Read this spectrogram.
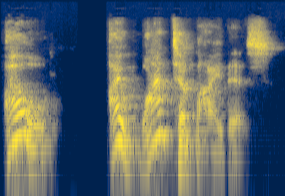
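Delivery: high "oh", then slow, settled decision; customer's sudden realization. Acted. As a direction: let it dawn on you, slowly. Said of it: "Rather, it's".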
